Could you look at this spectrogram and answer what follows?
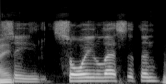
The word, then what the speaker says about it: lecithin: I just want to call in and let you know that the word is, it's pronounced lecithin.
